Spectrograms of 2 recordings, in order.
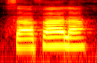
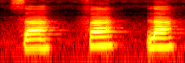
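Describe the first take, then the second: First: The syllables are read quickly together. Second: The syllables are read slowly with gaps. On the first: "Kalau dipercepat" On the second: "Kita baca pelan-pelan"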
